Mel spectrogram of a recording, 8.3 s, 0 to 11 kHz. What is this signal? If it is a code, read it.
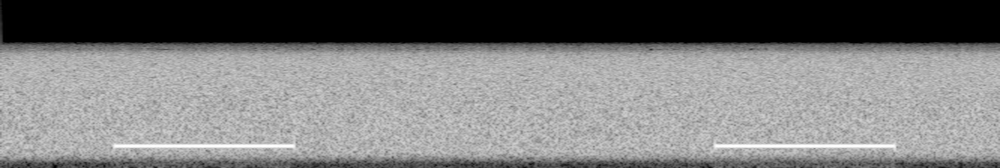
Telephone call progress tone (single-tone plan, as in most of Europe), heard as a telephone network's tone, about 440 Hz, 1.5 s on and 3.5 s off, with phone line noise. Ringback tone.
